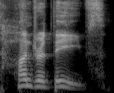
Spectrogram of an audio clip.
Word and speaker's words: 100 Thieves: last week someone said we're not supposed to save 100 thieves it's just hundred thieves I remembered did you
